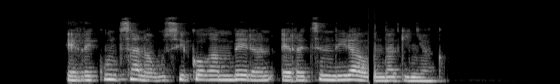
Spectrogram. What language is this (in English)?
Basque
